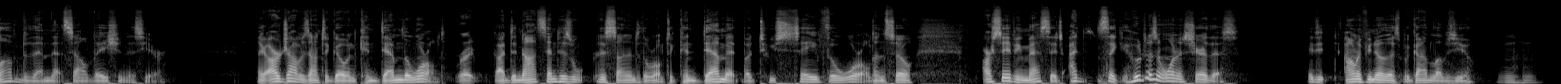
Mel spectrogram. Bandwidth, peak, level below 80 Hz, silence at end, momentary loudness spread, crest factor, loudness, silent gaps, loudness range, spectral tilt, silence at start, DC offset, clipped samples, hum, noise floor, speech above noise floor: 16.5 kHz; -4 dBFS; -52 dBFS; 0.25 s; 12 LU; 20 dB; -24 LUFS; none; 2 LU; -5 dB/octave; 0 s; 0.3%; under 0.1%; none; -71 dBFS; 47 dB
